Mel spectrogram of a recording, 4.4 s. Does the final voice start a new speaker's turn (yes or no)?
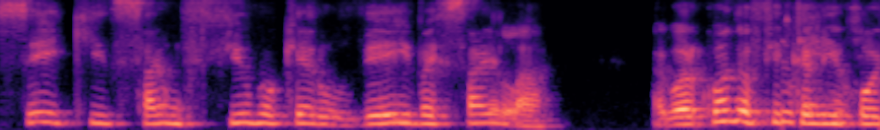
no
